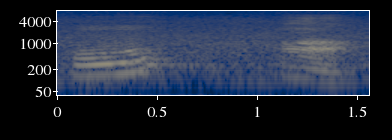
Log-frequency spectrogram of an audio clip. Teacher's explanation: No A ocorre uma anteriorização do som.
